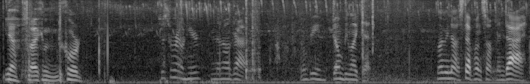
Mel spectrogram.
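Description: A woman, chatting excitedly and swearing while filming an abandoned site on her phone. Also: fairly low pitch, normal speed, pauses often. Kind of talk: casual chat while exploring. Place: outdoors by abandoned buildings and in a car. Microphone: handheld phone. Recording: noisy outdoor phone recording.

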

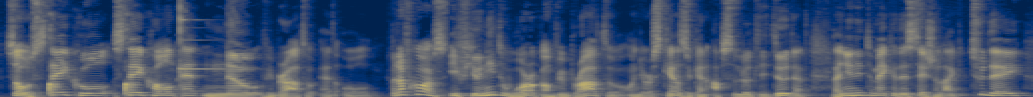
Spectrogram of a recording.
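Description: A man teaching a cello lesson, speaking directly and warmly to viewers, calling them his friends, with slightly unusual English phrasing. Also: mid-range voice, very animated, a little fast, few pauses. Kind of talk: instructional video lesson.

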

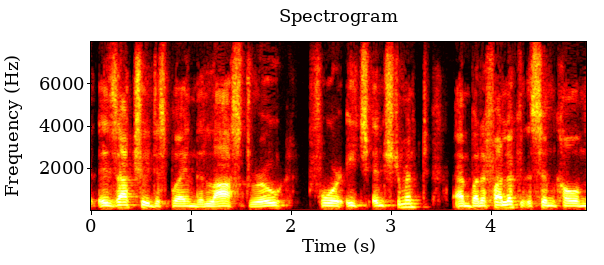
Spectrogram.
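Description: A man giving a methodical screen-share software walkthrough, explaining each step with frequent filler sounds. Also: lowish voice, slightly rough, dull audio. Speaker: solutions architect giving a software demo.

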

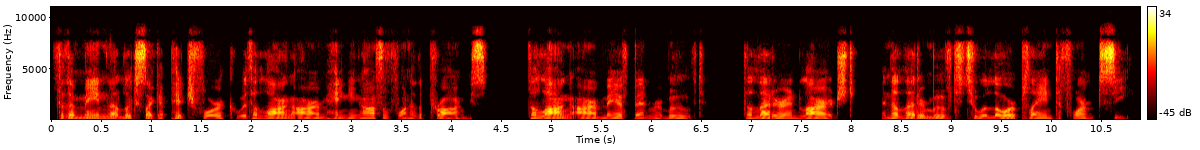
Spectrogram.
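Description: A man with a fairly low voice delivers a scripted lesson, walking through each point in careful order. The sound is dry and close, with no room around it. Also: steady tone, moderate pace, no echo, dull audio. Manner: methodical, step-by-step explaining. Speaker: educational video host. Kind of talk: scripted explanatory narration.

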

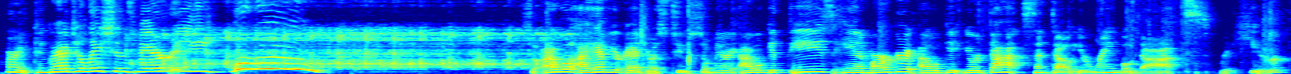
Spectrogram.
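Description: A woman's voice: mid-range voice, animated, moderate pace, few pauses, a bit bright, slight background noise. A middle-aged woman hosting a card-making livestream, chatting casually with viewers in a boisterous, outspoken way and laughing often. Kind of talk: casual live-stream chat.

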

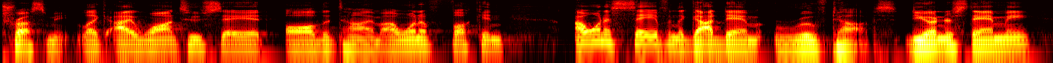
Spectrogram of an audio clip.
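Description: A man's voice: medium pitch, normal speed, clean tone, no echo, clean studio sound. Profane, blunt male streamer. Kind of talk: casual reaction commentary.

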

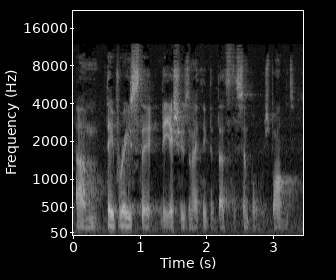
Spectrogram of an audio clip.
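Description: A man's voice: a bass voice, little pitch movement, a little fast, a bit bright. A man on city staff giving a plain, matter-of-fact answer at a council meeting.

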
